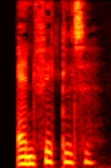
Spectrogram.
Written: anfægtelse

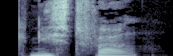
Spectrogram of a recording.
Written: GNISTFANG

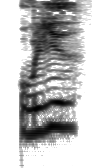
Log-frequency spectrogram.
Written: oliet

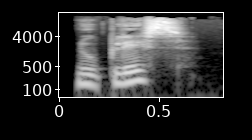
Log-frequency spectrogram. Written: noblesse

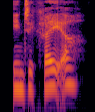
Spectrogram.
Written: integrere

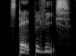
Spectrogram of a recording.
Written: stabelvis

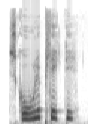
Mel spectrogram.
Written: skolepligtig

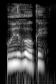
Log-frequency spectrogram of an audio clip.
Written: udhugge

